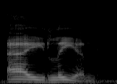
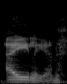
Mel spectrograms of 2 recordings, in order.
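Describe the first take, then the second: First: There is a short gap after the first sound. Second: It is said smoothly as one word. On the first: It is a wordplay title with a space. The speaker calls it right. "give some indication of the fact there's a space between the A and the L" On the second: It is the ordinary word. The speaker calls it wrong. "You don't just say it as one thing"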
